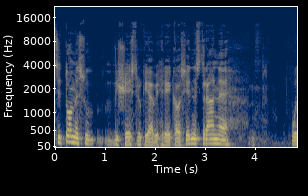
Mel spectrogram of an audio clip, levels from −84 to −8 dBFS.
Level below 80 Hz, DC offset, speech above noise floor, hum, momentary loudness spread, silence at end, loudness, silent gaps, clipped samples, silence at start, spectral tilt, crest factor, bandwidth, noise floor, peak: -56 dBFS; under 0.1%; 31 dB; none; 20 LU; 0 s; -27 LUFS; none; under 0.1%; 0 s; -5.5 dB/octave; 16 dB; 14.5 kHz; -58 dBFS; -12 dBFS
